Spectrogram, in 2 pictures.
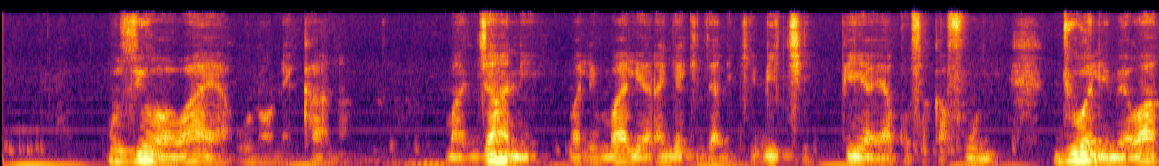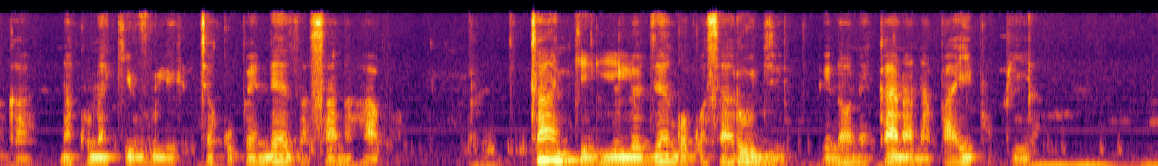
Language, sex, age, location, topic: Swahili, male, 18-24, Kisumu, government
